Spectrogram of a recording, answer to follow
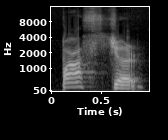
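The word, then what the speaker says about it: pasture: আই এর মত হয় এবং টি ইউ আর ই একটা ওয়ার্ড প্যাটার্ন যার উচ্চারণ হয় চার ওকে পাশ্চার মানে কি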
